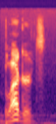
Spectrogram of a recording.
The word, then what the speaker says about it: blackguards: rose i'm not sure why marcus and the blackguards are working together that's not how you pronounce it the bloggers sounds like a goddamn slur okay let's go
